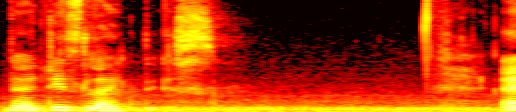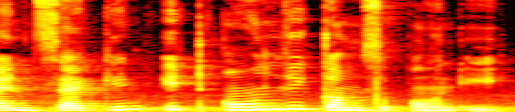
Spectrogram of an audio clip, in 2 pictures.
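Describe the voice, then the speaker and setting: A woman gives a beginner language lesson at a slow, deliberate pace, repeating each example word. Her voice sits a little high. The recording carries a steady background noise. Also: gravelly, low-quality recording. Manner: slow, careful teaching with repeated example words. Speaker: French teacher.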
